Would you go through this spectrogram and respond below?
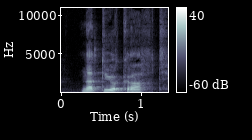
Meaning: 1. a force of nature, such as the elements and geological forces 2. an impressively forceful 'wild' person or creature
- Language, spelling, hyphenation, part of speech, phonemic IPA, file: Dutch, natuurkracht, na‧tuur‧kracht, noun, /naːˈtyːrˌkrɑxt/, Nl-natuurkracht.ogg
